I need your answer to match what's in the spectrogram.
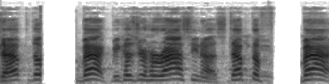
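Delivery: high, heated angry yelling. Telling a person who came close to stop harassing and step back: yelling. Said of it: "why are you yelling at me?".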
